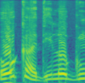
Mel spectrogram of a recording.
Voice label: "Okandinlogun", Yoruba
